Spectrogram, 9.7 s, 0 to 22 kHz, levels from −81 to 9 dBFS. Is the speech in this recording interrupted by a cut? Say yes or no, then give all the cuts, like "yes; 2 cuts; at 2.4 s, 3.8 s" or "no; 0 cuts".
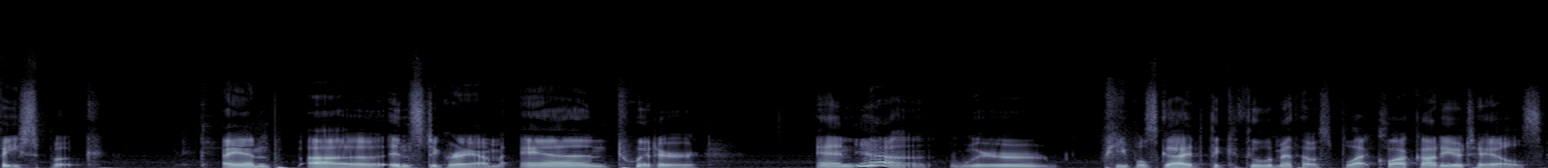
no; 0 cuts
